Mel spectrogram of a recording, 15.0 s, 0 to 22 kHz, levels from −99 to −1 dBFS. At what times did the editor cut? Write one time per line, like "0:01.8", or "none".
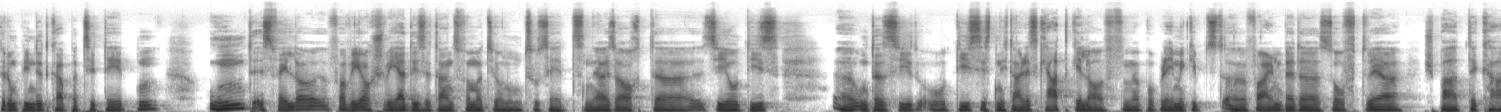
none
